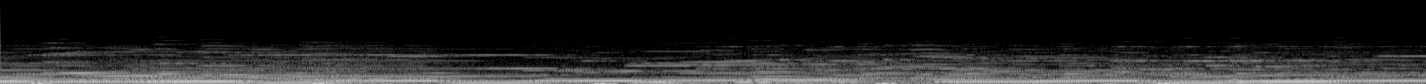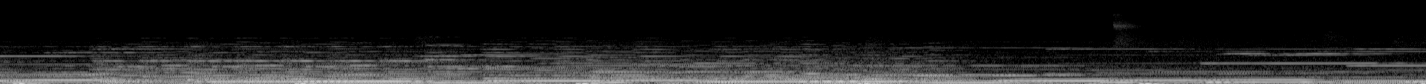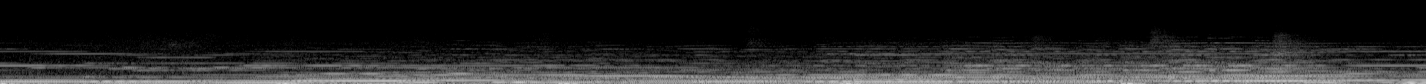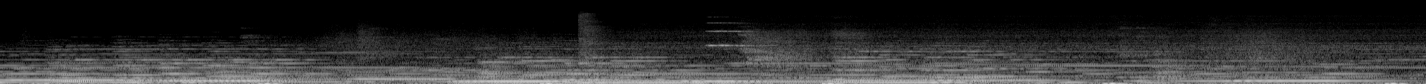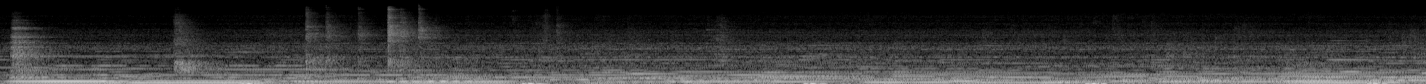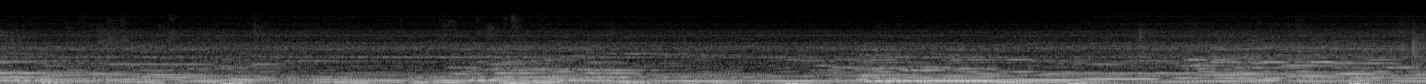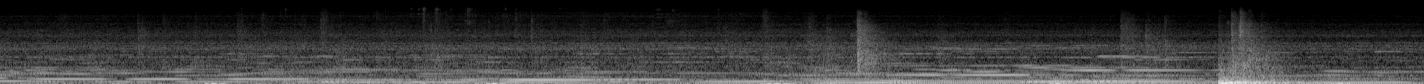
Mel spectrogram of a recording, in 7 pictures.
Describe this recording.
When I was going by the staircase, Ive heard the organs more and more. I was listening unknown song, that suddenly ended and i just noticed tones of piano from next door. You can hear strange compositions and instruments in corridors of HAMU. A lot of artistic words meet each other there in calmness of oasis of the music faculty directly in the centre of hectic turists centre. You have to listen to it carefully from under the windows.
